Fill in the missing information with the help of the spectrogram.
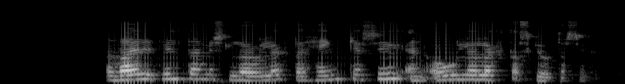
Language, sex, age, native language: Icelandic, female, 40-49, Icelandic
